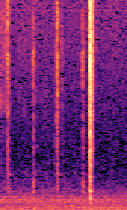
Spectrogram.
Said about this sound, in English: are we serious people are wilding out traffic is crazy right now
